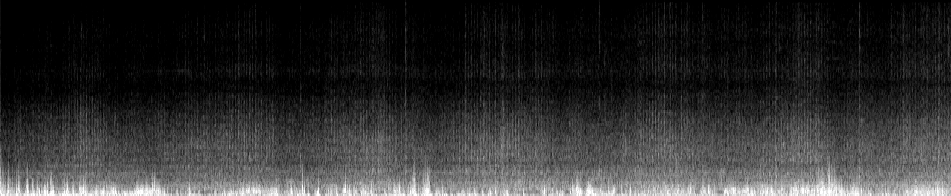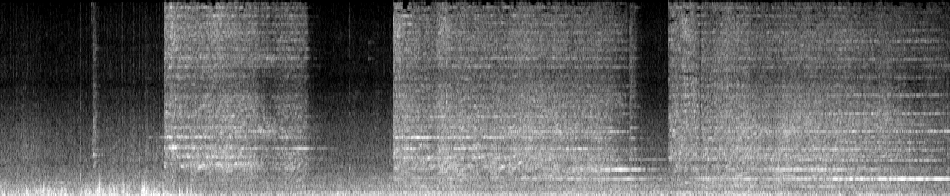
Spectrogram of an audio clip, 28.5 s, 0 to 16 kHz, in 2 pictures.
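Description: A train moving through the station: a heavy rumble with rapid clatter of wheels over the track, which eases about 17 seconds in as several high-pitched metallic squeals of wheels on rail set in and carry on.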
